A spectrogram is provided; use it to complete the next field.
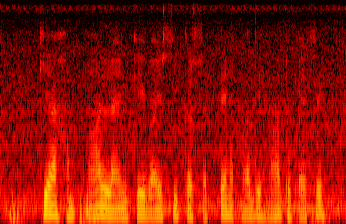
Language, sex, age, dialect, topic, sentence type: Hindi, male, 25-30, Awadhi Bundeli, banking, question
